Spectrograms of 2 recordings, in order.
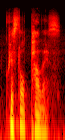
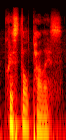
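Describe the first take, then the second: No difference in how they are said.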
